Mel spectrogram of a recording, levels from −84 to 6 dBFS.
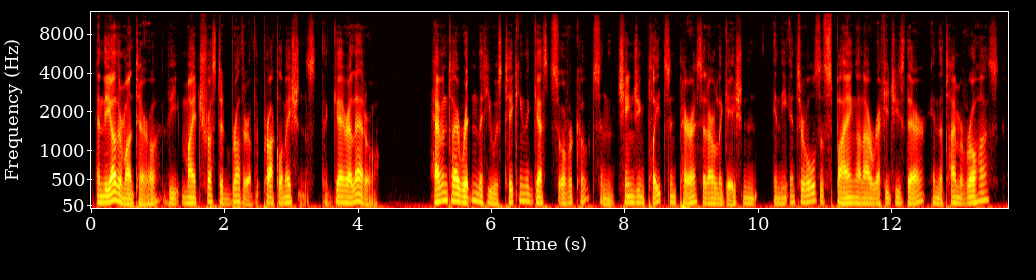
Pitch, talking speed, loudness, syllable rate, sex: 100 Hz, 190 wpm, -21 LUFS, 5.8 syllables/s, male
